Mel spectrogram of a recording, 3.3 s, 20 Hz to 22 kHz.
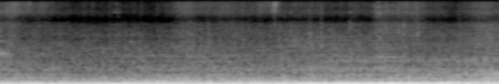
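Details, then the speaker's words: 1969 Ford F100 carbureted engine started cold after carburetor rebuild, choke and throttle worked together, backed out of garage; deep uneven loping rumble struggling to idle on choke, can't take gas; rough cold idle, "cold-blooded." "You have to play with the choke and gas all at the same time. I'm gonna back it out so the exhaust isn't dumping in the garage. These things are cold-blooded. Holy cow, they're cold-blooded."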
